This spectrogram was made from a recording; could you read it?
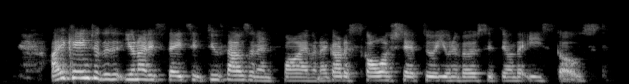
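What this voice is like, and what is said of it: Estonian accent. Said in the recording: “perhaps you have heard my accent. So I'm from Estonia.”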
